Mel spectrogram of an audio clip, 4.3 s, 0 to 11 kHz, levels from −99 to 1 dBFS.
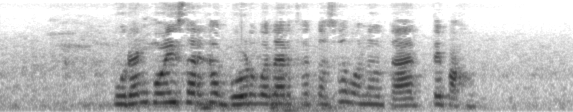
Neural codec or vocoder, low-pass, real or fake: none; 9.9 kHz; real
